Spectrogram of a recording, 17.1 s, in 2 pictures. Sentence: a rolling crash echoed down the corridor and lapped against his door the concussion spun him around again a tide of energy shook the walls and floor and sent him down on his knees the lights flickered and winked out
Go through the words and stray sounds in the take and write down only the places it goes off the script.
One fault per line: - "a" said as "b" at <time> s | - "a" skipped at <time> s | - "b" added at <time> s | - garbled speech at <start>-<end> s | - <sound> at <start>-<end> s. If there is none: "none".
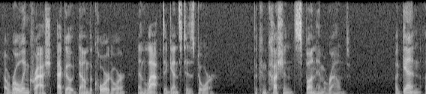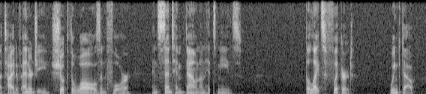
- dropout at 12.7-12.8 s
- "and" skipped at 15.6 s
